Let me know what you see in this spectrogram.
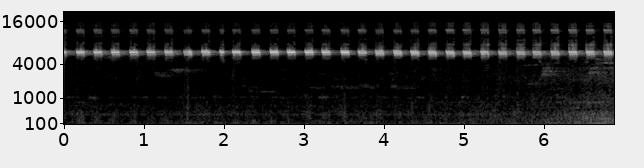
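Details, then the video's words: Indoor field cricket (dế lửa, fire cricket) hidden in a crevice of an urban home early in the morning; sharp, high chirps repeat regularly a little over twice a second, with a soft rustle near the end. "Nghe tiếng dế ở Thành phố nhớ lại tuổi thơ"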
